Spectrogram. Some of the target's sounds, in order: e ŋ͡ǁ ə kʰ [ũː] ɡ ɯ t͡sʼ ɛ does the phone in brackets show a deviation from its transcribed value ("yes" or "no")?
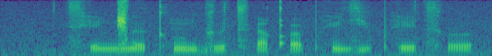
yes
